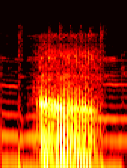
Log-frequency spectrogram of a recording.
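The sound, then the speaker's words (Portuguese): One loud, rattling snort of breath, like a heavy snore or grunt, lasting under a second, raspy over a faint steady hum, with no talking. “O … que tá no fundo da sala dormindo, só pode ser. Ou respirando normal, né?”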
